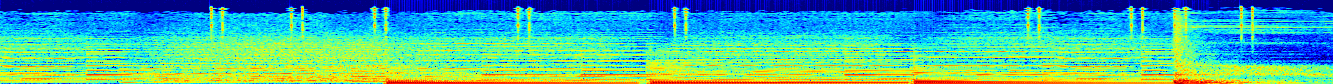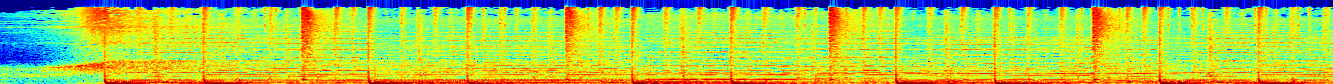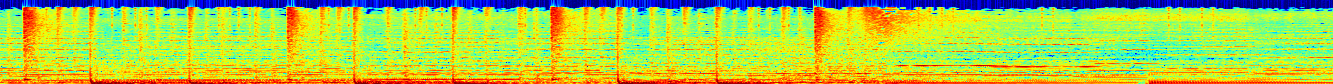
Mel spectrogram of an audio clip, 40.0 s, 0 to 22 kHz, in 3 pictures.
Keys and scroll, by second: 2.0 space, 4.2 space, 5.2 ctrl+alt+z, 5.7 space, 6.5 space, 7.4 ctrl+alt+z, 8.1 space, 8.8 space, 10.6 space, 11.3 space, 11.7 space, 12.6 space, 13.4 ctrl+alt+z, 14.3 space, 15.3 space, 15.7 ctrl+alt+z, 16.3 space, 17.0 ctrl+alt+z, 18.1 space, 19.7 space, 20.3 ctrl+alt+z, 20.7 ctrl+alt+z, 21.5 space, 22.9 ctrl+alt+z, 24.1-28.5 typing, 25.7 ctrl+alt+z, 30.3 space, 30.9 space, 31.5 space, 32.5 space, 33.5 space, 34.6-37.1 typing, 38.2 space.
